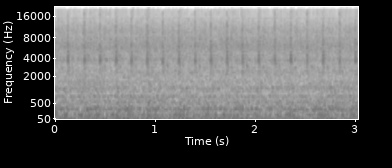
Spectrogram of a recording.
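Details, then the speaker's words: 2015 Chevy Camaro SS 2SS convertible, just started and idling with about 60 psi oil pressure and 14.5 V charging: a light, quick tick of about three per second over the V8 rumble. The owner suspects a stuck or unpumped lifter. "I'm sure this thing is, you know, it's got a stuck lifter or a lifter that's not pumped up or something."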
